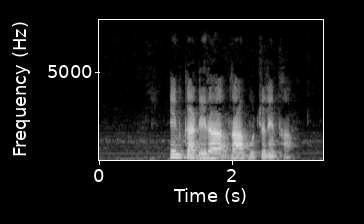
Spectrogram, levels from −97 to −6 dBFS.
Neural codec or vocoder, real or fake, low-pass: none; real; 7.2 kHz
